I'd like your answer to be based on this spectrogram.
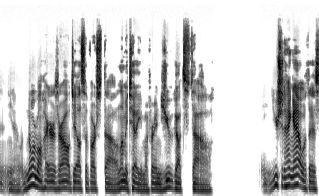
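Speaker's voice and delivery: usual speaking voice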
